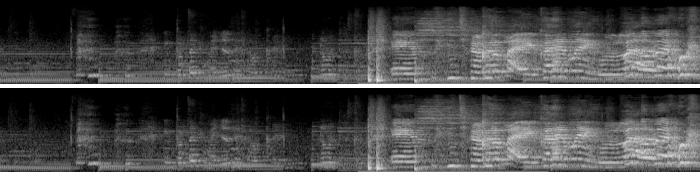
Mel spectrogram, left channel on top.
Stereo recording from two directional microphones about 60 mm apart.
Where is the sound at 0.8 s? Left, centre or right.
Centre.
